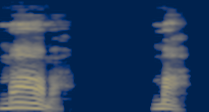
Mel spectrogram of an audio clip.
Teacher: a first tone, high tone in ma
